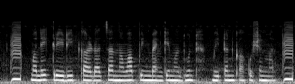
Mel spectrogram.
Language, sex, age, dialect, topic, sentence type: Marathi, female, 18-24, Varhadi, banking, question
